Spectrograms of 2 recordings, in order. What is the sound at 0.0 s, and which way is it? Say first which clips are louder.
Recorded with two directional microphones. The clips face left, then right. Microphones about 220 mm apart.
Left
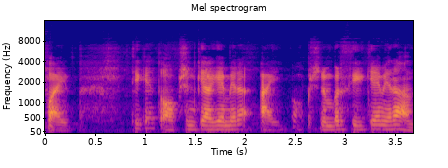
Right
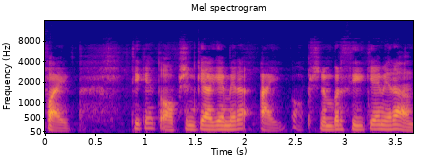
Speech: right 5 dB; 50° right (ahead or behind).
